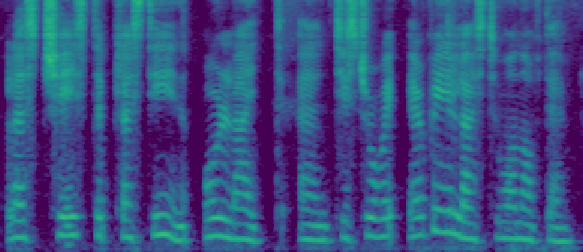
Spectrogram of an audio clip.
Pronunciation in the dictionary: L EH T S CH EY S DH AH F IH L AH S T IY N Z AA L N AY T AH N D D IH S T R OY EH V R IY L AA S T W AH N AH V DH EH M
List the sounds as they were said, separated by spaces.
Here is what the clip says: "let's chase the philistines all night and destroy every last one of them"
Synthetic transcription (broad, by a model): L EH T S CH EY S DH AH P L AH S T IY N AA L L AY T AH N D D IH S T R OY EH V R IY L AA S T W AH N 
